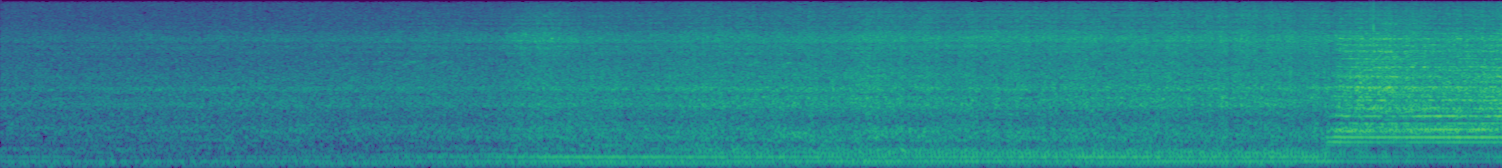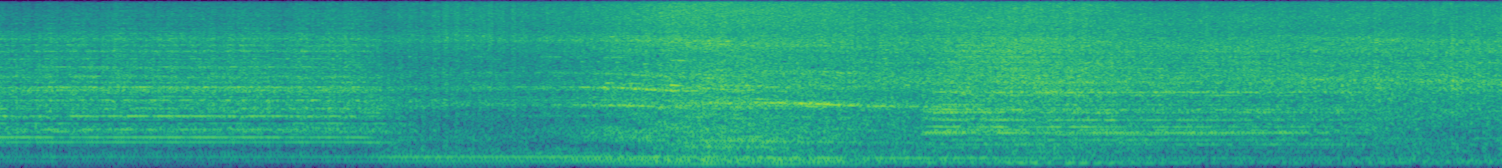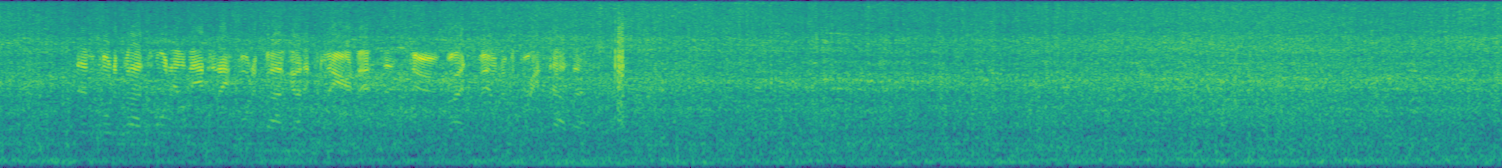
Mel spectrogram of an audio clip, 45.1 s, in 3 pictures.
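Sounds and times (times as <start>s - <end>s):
diesel locomotive engine rumble: 0.0s - 45.0s
train wheels on rails: 0.0s - 45.0s
train horn blast: 13.2s - 19.1s, 20.8s - 29.0s.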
